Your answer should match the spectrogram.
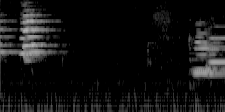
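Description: Clarinet ensemble playing two short, bright notes in quick succession, followed by a rest of about a second and a half before the ensemble comes back in at the end.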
